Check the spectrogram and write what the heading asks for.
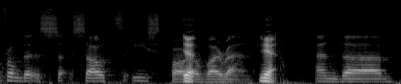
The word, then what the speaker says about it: Iran: It's pronounced Iran. Iran, yeah.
